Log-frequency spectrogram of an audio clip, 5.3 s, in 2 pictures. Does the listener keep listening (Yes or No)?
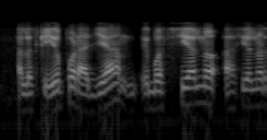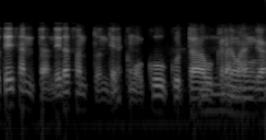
No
